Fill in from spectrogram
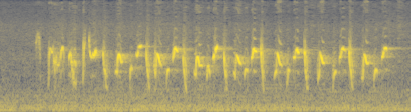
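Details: Sooty-headed bulbul in rough chattering ngeriwik style, a tutoring filler for long-tailed shrikes: a continuous rapid string of clipped, bouncing chirps, about a dozen in quick succession, with faint low background noise.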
